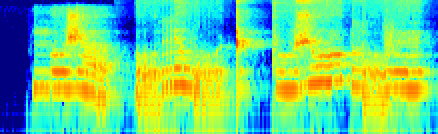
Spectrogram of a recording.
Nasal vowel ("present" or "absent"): absent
